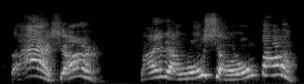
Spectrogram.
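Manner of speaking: high, slow call to the waiter; old inn customer. Pretend. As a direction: hail the inn boy like a period drama. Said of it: "我们在拍戏吗？水浒传吗？".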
